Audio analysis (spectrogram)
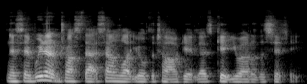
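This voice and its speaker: A man with a bright, forceful voice at a middle pitch talks as a game master. He recaps a tabletop session casually, with a jokey, theatrical streak. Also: steady tone, fast.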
